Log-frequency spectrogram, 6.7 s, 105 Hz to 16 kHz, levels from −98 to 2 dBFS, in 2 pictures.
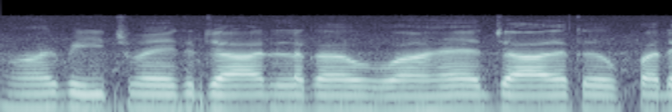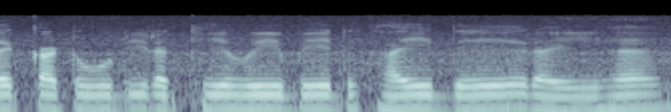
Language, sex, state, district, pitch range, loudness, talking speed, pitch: Hindi, male, Uttar Pradesh, Lalitpur, 115-120 Hz, -18 LUFS, 180 wpm, 115 Hz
